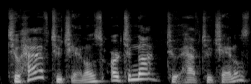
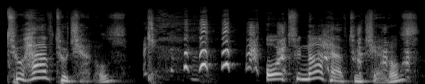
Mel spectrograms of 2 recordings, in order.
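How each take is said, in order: First: It is read in a plain, ordinary voice. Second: It is read in a grand, theatrical voice.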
